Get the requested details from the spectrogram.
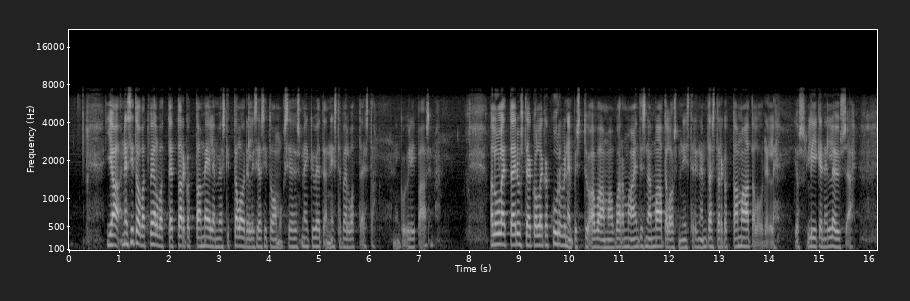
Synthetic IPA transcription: jɑnesit̪oʋɑt̪ʋelʋot̪ːeːt̪t̪ːɑrkot̪ːɑːmeilːemmyøskit̪t̪ːɑloudelːisiɑsit̪oːmṵksiɑjosmeikyʋet̪æ̰nniːst̪æʋelʋot̪ːḛːst̪ɑ | nḭːŋkṵʔylipæ̰ːsemæːn | mæluːleet̪ːæe̞dust̪ɑjɑkolːeːɡɑkurʋinempyst̪y̰ːʔɑ̰ʋɑːmɑːʋʋɑrmɑːent̪isenæmɑːt̪ɑlousminist̪eɾinæmit̪æse̥t̪ɑ̰rkot̪ːɑːmɑːt̪ɑ̰lo̰udḛlːḛ | josliːkenːelløysæ̰ː

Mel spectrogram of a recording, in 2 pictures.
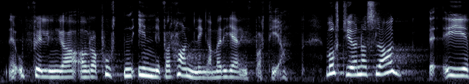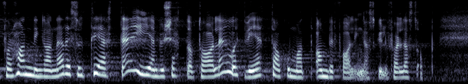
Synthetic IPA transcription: ʔʊpːfʏlɪŋɑʔɑ̰ʋɾɑpʰɔɾt̪n̩ɪnːɪfɔɾhɑnd̪lɪŋɑmɛɾɛjeːɾɪ̰ŋspʰɑ̰ɾʈ̪ʰḭːɑ̰ʋɔɾt̪jøːɳəslɑːɡ | ɪfɔɾɦɑnd̪lɪŋɑnəɾɛsʉlt̪ʰeːɾt̪əɪɛɪnbʉʂɛt̪ːɑːʋt̪ʰɑːləɔɛt̪ʋeːt̪ʰɑːkʊmɑt̪ɑmbəfɑ̰ːlɪ̰ŋɑ̰skʉlʔəfœlːɑsɔpː

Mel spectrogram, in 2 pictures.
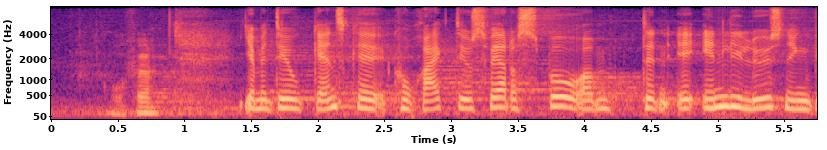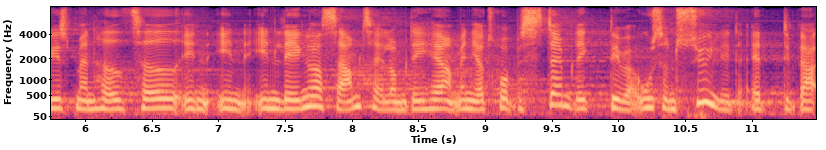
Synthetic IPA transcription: oføɐjæmənd̥e̝joɡ̥ænsɡ̥əkʰɒʁaɡ̥d̥e̝josʋæɐ̰ɾ̥æsb̥ɔ̰̽ːɒ̽md̥enʔenəliəløːsne̝ŋʋe̝smænɦæð̞̩ˠt͡sʰɛ̰ːð̞̩ˠe̝ne̝ne̝nleŋɐːsɑ̈mt͡sʰɛ̰ːləɒ̽md̥e̝ɦæɐ̰menjɑ̈ɪt͡sʰʁo̝ɐ̰b̥e̝sd̥em̰d̥e̝ɡ̥əd̥e̝ʋɑ̈ʔusænsy̰ːnlid̥æd̥e̝ʋɑ̈

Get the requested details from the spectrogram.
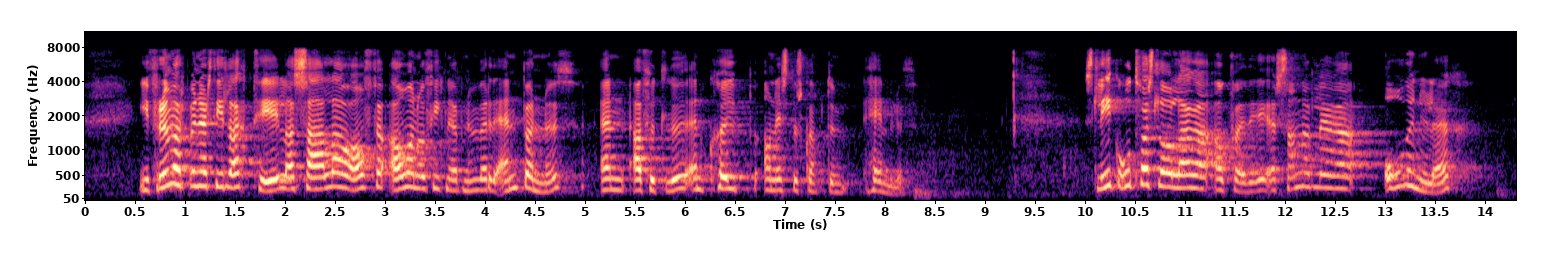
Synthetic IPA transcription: ifɾʏmvar̥pʏnɛɾ̥θilaxt̪ʰːɪlaðsaːlaːwʔaːwvanawfihknɪɛpnʏmvɛɾðɪɛnːpœnːʏðɛnaðfʏt̪lʏɛ̰nkʰœːɥpawnejst̪ʏskœm̥t̪ʏmɦeːjmɪlʏ̰θ | st̪liːkuːt̪ʰvast̪laɔlaːɣaʔawkʰvaːjðɪɛɾ̥sanːaɾlɛːɣaoːwvɛnʏlɛx

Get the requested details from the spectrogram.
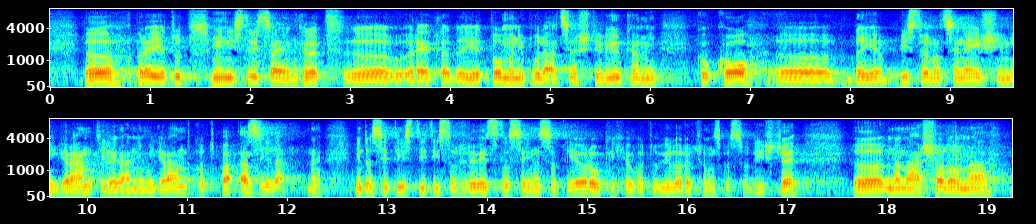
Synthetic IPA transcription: pɾɛjjɛt̪ut̪minist̪ɾit̪saɛːŋkɾat̪ | ɾɛːklad̪ajɛt̪omanipulaːt̪sijasʃt̪ɛʋilkami | kakʰo | d̪ajɛbist̪ʋɛnɔt̪sɛnɛjʃimiɡɾant̪ilɛɡaːlnimiɡɾant̪kɔt̪paʔazila̰nt̪nɛ | ind̪asɛjɛt̪ist̪it̪isɔd͡ʒd̪ɛʋeːt̪st̪ɔsed̪ənsɛt̪ewɾɔwkiixjɛuɡɔt̪ɔʋiːlɔɾat͡ʃunskɔsɔd̪ḭʃt͡ʃɛ | nanaːʃalɔna

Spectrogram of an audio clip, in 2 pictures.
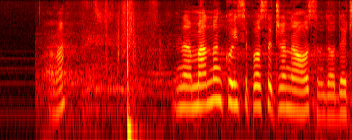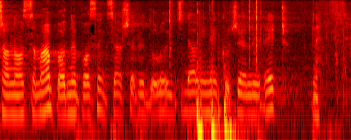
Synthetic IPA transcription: xala | naːmand̪manko̞jise̞po̞slˠet͡ʃlanaosamd̪od̪aet͡ʃlanaosamapo̞d̪noeposlˠaniksaʃaɾad̪uloʋit͡ɕd̪alinekoʒeliɾet͡ʃ | nɛ

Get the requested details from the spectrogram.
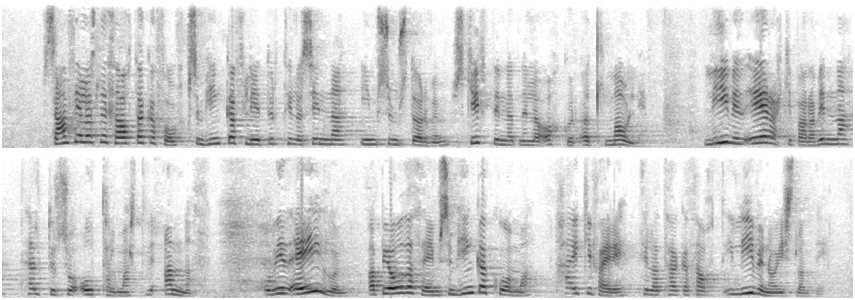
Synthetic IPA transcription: samfjɛlaslɛθawht̪ʰːaːkafowl̥ksɛmɦiŋkaflɪːt̪ʏɾ̥t̪ʰɪlaðsɪnːaimsʏmst̪œɾvʏmscɪft̪ɪɾnɛpnɪlɛːɣaɔhkʏɾœt̪l̥maːwlɪ | liːvɪðɛɾɛhcɪpaːɾavɪnːa | hɛlt̪ʏɾ̥svɔʔoːwt̪ʰalmar̥t̪vɪðanːað | ɔɣvɪðeːjɣʏmaðpjoːwðaθejmsɛmɦiŋkakʰɔːmat̪ʰaːjcɪfaːjɾɪt̪ʰɪlaðt̪ʰaːkaθawht̪iliːvɪnawist̪lant̪ɪ

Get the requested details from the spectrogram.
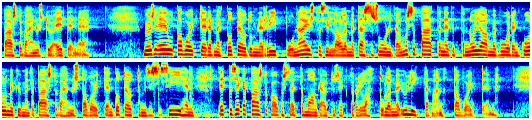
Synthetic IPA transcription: pæːst̪øʋæɦenːyst̪yæ̰ʔe̞t̪ḛnḛː | myøseːuːt̪ɑʋo̞jt̪ːe̞jdemːet̪o̞t̪e̞wt̪uminerriːpːuːnæjst̪æsilːæ̰o̞le̞mːet̪æsːæsuːnːit̪e̞lmɑsːɑpæːt̪ːæne̞ːt̪e̞t̪ːæno̞jɑːmːeʋuo̞de̞ŋko̞lmekymːent̪æpæːst̪øʋæɦenːyst̪ɑʋo̞̰jt̪ːe̞ːnt̪o̞t̪e̞ut̪ːɑmisesːɑsiːɦene̞t̪ːæsekæpæːst̪økɑ̰wpɑsːɑe̞t̪ːæmɑːŋkæ̰yt̪ːøse̞kt̪orilːɑ̰t̪ule̞mːḛʔylit̪ːæmæ̰ːnt̪ɑʋo̞̰jt̪ːḛːmːe

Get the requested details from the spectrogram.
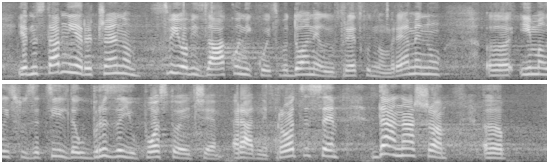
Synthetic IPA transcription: jed̪nost̪aʋnijeɾe̞t͡ʂeno̞sʋio̞ʋizaːko̞niko̞jismo̞d̪o̞neliupɾeːt̪xo̞d̪nomvɾeme̞nu | imalisuzat̪siːʎʲd̪aubr̩zajupo̞st̪o̞et͡ɕe̞ɾaːd̪ne̞pɾo̞t̪se̞se̞ | d̪anaʃa

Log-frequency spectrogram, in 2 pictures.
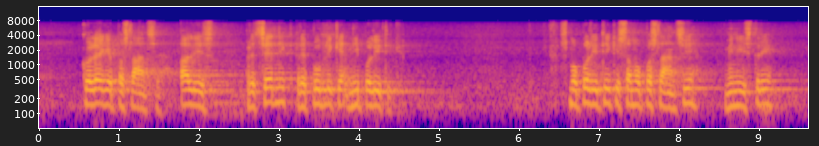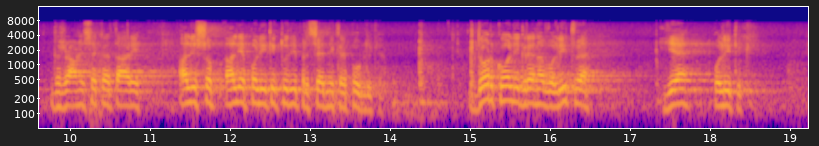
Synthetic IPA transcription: kɔleːɡɛpɔslant̪sɛalipɾɛt̪seːd̪nikɾɛpublikɛnipɔliːt̪ik | smɔpɔlit̪ikisamopɔslaːnt̪siminiːst̪ɾi | d̪əɾʒaːwnisɛkɾɛt̪aːɾjialisɔalijɛpɔliːt̪ikt̪ud̪ipɾɛt̪seːd̪nikɾɛpublikɛ | ɡd̪oɾkoːliɡɾɛːnaʋɔliːt̪ʋɛ | jɛpɔliːt̪ik

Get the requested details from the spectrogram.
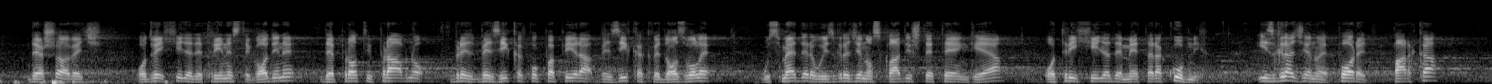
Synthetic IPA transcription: d̪e̞ʃaʋaʋe̞t͡ɕ | od̪ʋeːxiʎad̪e̞t̪ɾiːnɛst̪e̞ɡo̞d̪ine̞ | d̪ajepɾo̞t̪iʋpɾaːʋno̞ | bezikakʋo̞ɡ̚papiːɾabe̞zikakʋe̞d̪o̞zʋo̞le̞ | usmed̪eɾeuizɡɾaːd͡ʑe̞no̞sklˠad̪iʃt̪e̞t̪eŋɡea | o̞t̪ɾiːxiʎad̪e̞met̪aɾakuːbnix | izɡɾaːd͡ʑe̞noje̞po̞ɾed̪paɾka

